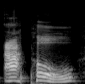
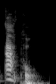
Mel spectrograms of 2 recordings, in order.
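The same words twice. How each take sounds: First: "apple" with a full second syllable, ap-pol; unweakened vowels. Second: "apple" with a short weak "pl" ending; weakened ending. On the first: Teacher shows what not to say, "apple" unreduced. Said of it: "Instead of saying apple". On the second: Teacher shows natural speech, "apple" with weak last syllable. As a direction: let the end of "apple" reduce. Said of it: "we say apple". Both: Shown as a demonstration.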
